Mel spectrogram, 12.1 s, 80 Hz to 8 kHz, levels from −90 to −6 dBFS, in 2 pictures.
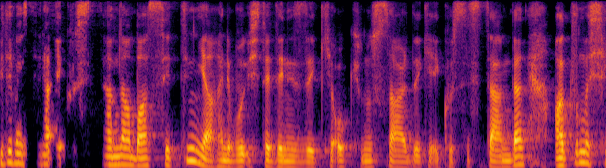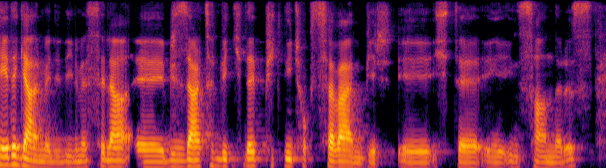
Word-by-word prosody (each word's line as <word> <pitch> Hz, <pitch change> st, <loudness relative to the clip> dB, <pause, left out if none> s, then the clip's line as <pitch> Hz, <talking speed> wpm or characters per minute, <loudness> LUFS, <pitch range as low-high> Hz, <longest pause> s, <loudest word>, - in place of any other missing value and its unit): Bir -, -, -4 dB
de 185 Hz, -, +3 dB
mesela 170 Hz, -1 st, -1 dB
ekosistemden 145 Hz, -, -1 dB
bahsettin 130 Hz, +10 st, +1 dB
ya 110 Hz, -, +4 dB
hani 110 Hz, -1 st, -1 dB
bu 110 Hz, 0 st, +2 dB
işte 110 Hz, 0 st, -1 dB
denizdeki, 100 Hz, -2 st, -2 dB
okyanuslardaki 100 Hz, 0 st, -3 dB
ekosistemden. 105 Hz, +9 st, +1 dB, 0.3 s
Aklıma 135 Hz, +8 st, +3 dB
şey 145 Hz, -2 st, +3 dB
de 155 Hz, -, +7 dB
gelmedi 100 Hz, -9 st, +4 dB
değil 100 Hz, 0 st, -7 dB
mesela, 110 Hz, +2 st, +1 dB
eee, 100 Hz, -1 st, 0 dB
bizler 110 Hz, +1 st, +4 dB
tabii 120 Hz, 0 st, -5 dB
ki 120 Hz, +1 st, -12 dB
de 125 Hz, 0 st, +1 dB
pikniği 125 Hz, -2 st, -4 dB
çok -, -, -9 dB
seven 100 Hz, -5 st, +3 dB
bir, 95 Hz, -, -9 dB
eee, 95 Hz, 0 st, -3 dB
işte, 95 Hz, 0 st, -3 dB
eee, 95 Hz, -1 st, -6 dB
insanlarız. 95 Hz, -7 st, -5 dB
110 Hz, 155 wpm, -24 LUFS, 100-130 Hz, 0.3 s, de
